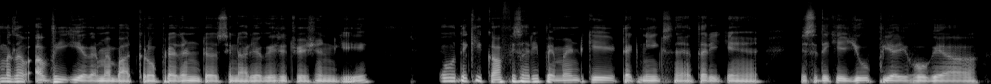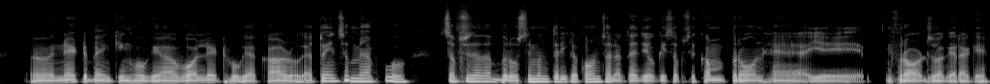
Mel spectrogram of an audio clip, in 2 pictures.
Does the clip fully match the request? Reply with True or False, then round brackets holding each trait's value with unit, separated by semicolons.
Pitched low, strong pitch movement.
True (90 Hz; 5.9 semitones)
